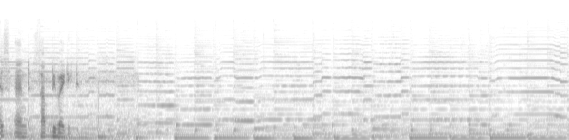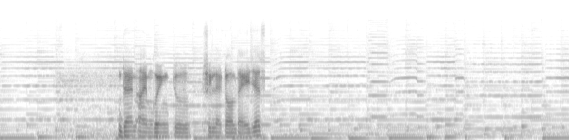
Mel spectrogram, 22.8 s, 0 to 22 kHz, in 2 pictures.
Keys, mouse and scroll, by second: 0.3 shift+click, 1.0 shift+click, 1.7-7.3 right drag, 7.3-11.1 drag, 12.2 alt+click, 14.1 alt+shift+click, 15.3 alt+shift+click, 16.4 alt+shift+click, 17.7 alt+shift+click, 18.4 alt+shift+click, 19.8 alt+shift+click, 21.4 alt+shift+click.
